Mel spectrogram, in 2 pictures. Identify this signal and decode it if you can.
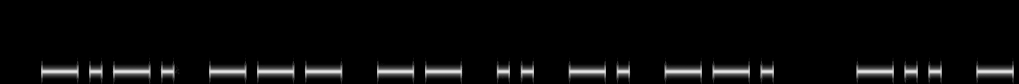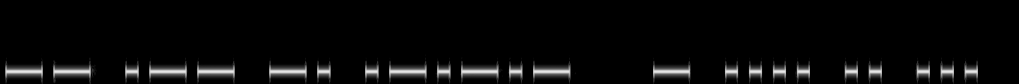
Morse code, heard as a keyed tone, about 10 wpm, 600 Hz. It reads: COMING DOWN. THIS
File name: learning center / tower trouble / tower trouble 10wpm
